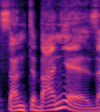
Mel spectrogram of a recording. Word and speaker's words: Santibanez: So I want everybody to give a warm welcome to my boy, David Santibanez.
